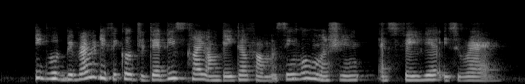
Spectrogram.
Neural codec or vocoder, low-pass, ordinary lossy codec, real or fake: codec, 32 kHz, 1.9 kbps, SNAC; 7.2 kHz; none; fake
